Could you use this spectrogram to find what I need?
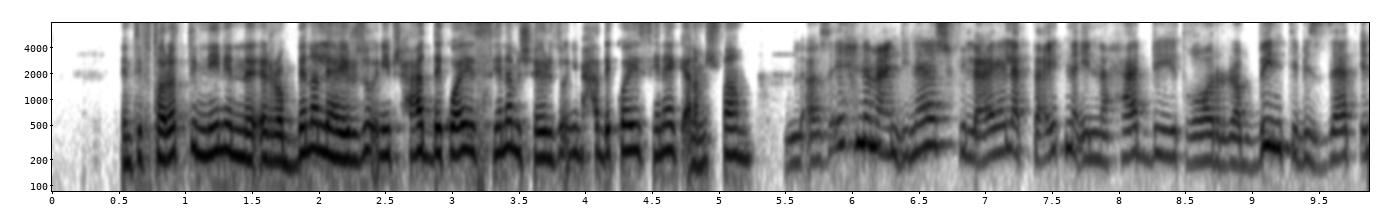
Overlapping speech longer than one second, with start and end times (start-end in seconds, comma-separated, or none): none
